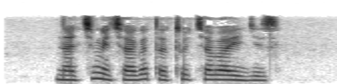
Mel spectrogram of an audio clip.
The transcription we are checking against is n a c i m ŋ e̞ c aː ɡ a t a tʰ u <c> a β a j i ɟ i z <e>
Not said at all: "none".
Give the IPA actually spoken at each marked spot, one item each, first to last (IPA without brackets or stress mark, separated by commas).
c, e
